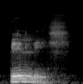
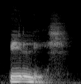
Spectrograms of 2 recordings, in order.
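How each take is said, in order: Both takes have the same delivery.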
